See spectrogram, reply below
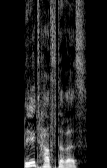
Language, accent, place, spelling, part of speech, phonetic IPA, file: German, Germany, Berlin, bildhafteres, adjective, [ˈbɪlthaftəʁəs], De-bildhafteres.ogg
- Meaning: strong/mixed nominative/accusative neuter singular comparative degree of bildhaft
